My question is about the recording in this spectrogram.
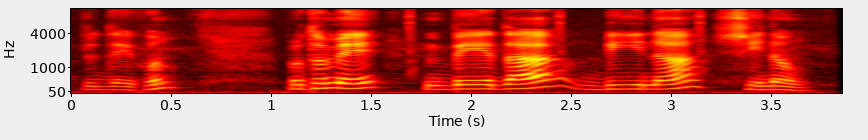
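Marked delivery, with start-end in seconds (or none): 1.8-3.7 slow, word-by-word Sanskrit model; pronunciation demo. Shown as a demonstration. Teacher starts the verse from the beginning, slow demonstration. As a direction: say Vedha Veena শিনং in separate, drawn-out words. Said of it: "প্রথম থেকে যদি একটু খেয়াল করি".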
